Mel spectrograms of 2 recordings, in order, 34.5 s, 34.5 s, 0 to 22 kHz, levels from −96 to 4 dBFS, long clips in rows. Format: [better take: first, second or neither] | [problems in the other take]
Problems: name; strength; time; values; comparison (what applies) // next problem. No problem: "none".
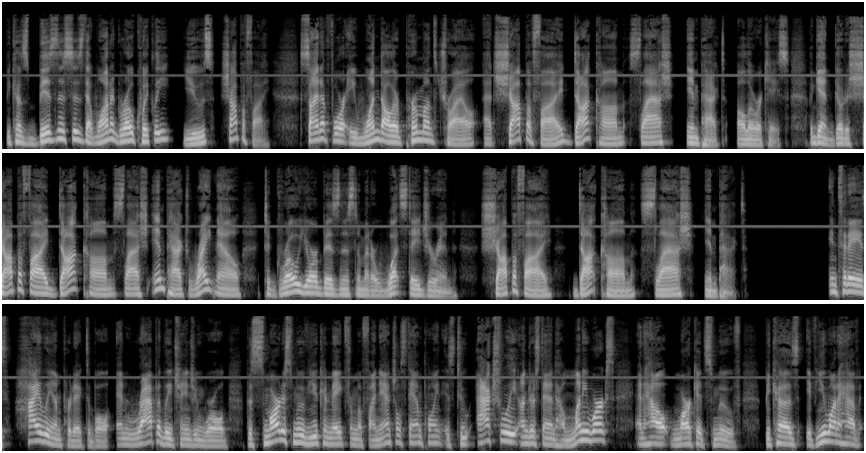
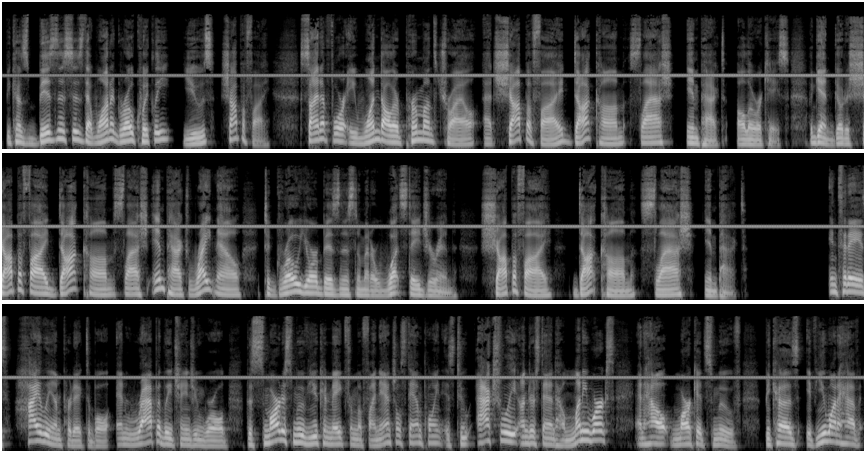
first | high-pitched whine; loud; throughout; 3.5 kHz, 9 dB below the speech; faint in the first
